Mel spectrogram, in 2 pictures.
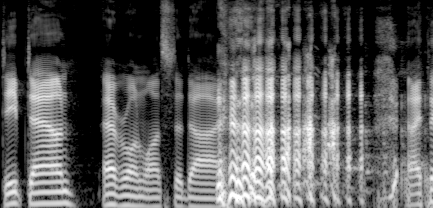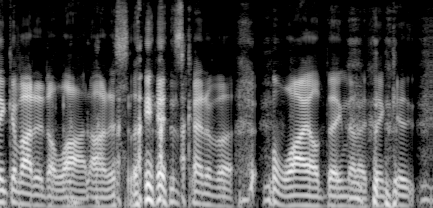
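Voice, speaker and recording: A man's voice: mid-range voice, expressive, a little slow, pushed and bright, no room sound. A man speaking as a guest comedian on a podcast, telling stories casually with dry, irreverent humor.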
